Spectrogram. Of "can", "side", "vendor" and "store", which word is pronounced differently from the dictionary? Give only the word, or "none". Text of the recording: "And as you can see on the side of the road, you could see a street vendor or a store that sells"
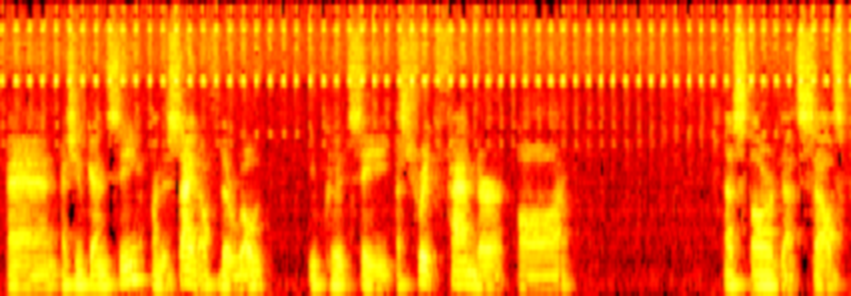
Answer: vendor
